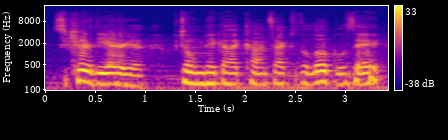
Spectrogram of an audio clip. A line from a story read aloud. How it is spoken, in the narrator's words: yelled the Prime Mountie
